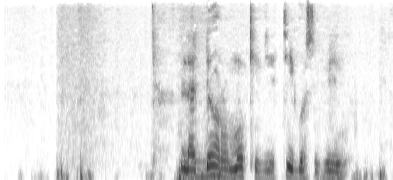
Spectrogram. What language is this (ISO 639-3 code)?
epo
